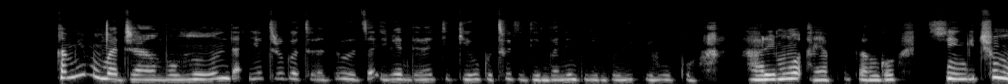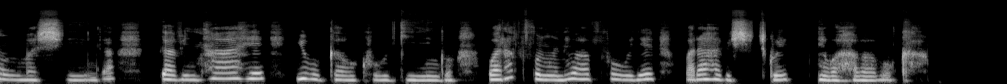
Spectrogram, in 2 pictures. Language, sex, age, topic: Rundi, female, 25-35, education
